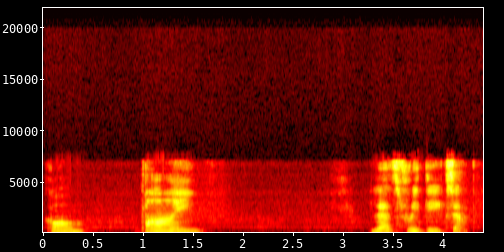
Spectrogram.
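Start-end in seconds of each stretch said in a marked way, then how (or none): 0.0-1.6 "Combine" with low "com", strong falling BINE; stress on second syllable. Shown as a demonstration. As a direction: punch BINE in "Combine" after a light "com". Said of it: "as a verb".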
